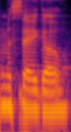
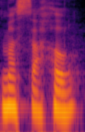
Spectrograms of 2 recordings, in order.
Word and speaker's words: Masego: In his interviews and on tracks, he's been saying Masego. But we've been getting, like, he was like, oh, they're ignorant. They've been pronouncing it wrong. Yeah. It's a South African name. It's Masaho.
